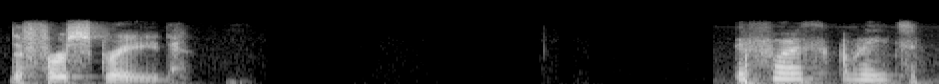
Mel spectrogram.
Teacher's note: All right, let's go to, okay, first grade. So again, we have a T at the end surrounded by an S and a G, so that T disappears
